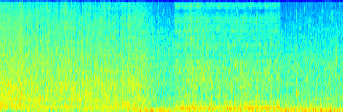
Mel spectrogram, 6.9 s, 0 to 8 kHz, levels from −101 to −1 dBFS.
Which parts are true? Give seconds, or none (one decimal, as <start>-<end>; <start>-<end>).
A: 0.0-0.5; 2.7-3.5; 5.6-6.9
